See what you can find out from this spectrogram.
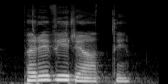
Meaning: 1. to check, to verify, to test (ascertain the presence, quality or accuracy of) 2. to scrutinize 3. to audit
- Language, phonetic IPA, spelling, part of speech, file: Ukrainian, [pereʋʲiˈrʲate], перевіряти, verb, Uk-перевіряти.ogg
